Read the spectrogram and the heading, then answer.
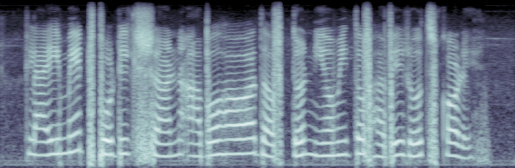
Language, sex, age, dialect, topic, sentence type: Bengali, female, 18-24, Standard Colloquial, agriculture, statement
